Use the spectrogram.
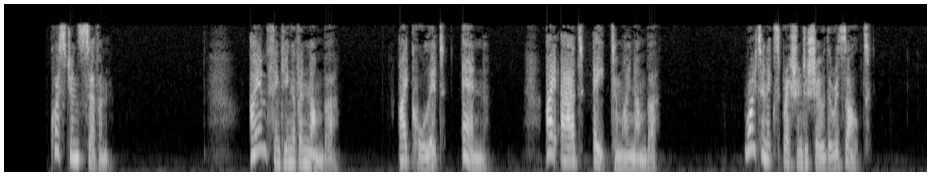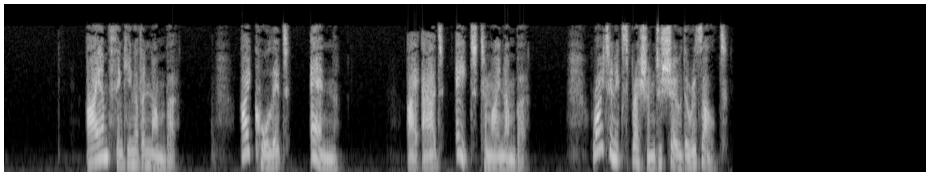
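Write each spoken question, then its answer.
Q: Write an expression to show the result.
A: N + 8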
